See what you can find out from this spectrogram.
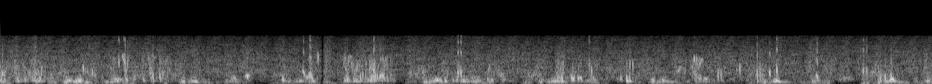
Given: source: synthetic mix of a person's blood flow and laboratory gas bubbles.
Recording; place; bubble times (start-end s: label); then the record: Doppler ultrasound of blood flow; precordium
0.00-0.09 s: bubbles
0.12-0.54 s: bubbles
0.66-0.74 s: bubbles
0.80-0.97 s: bubbles
1.17-1.38 s: bubbles
1.41-1.72 s: bubbles
2.44-2.54 s: bubbles
2.79-2.88 s: bubbles
2.99-3.21 s: bubbles
3.40-3.96 s: bubbles
4.33-4.71 s: bubbles
4.86-5.06 s: bubbles
5.54-5.85 s: bubbles
5.89-5.96 s: bubbles
6.17-6.37 s: bubbles
6.72-6.86 s: bubbles
6.89-7.04 s: bubbles
7.16-7.28 s: bubbles
7.33-7.44 s: bubbles
7.55-7.81 s: bubbles
8.14-8.22 s: bubbles
8.61-8.71 s: bubbles
8.76-8.94 s: bubbles
From the record:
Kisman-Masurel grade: 242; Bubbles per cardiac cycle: several, 3 to 8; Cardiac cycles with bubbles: 100%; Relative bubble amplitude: moderate (0.250 to 0.450); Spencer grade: 3 (all of the cardiac periods contain showers or single bubble signals, but not dominating or overriding the cardiac motion signals); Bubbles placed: anywhere in the cardiac cycle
